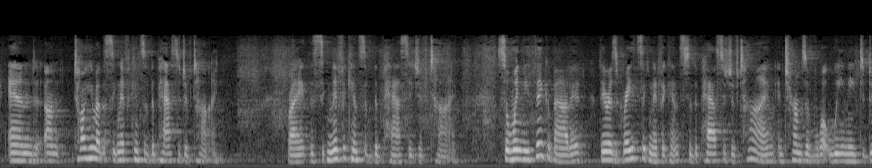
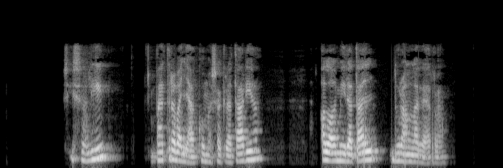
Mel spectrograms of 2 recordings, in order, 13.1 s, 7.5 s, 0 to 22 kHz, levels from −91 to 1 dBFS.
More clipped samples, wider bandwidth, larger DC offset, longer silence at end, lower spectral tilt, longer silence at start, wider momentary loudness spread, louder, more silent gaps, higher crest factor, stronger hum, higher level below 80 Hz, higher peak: neither; first, 9.6 kHz vs 7.8 kHz; neither; second, 0 s vs 0.85 s; second, -3 dB/octave vs -6 dB/octave; second, 0 s vs 0.95 s; about the same, 13 LU vs 12 LU; second, -29 LUFS vs -17 LUFS; second, none vs 2.03-2.15 s; about the same, 20 dB vs 18 dB; neither; second, -66 dBFS vs -60 dBFS; second, -10 dBFS vs -2 dBFS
